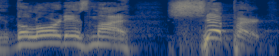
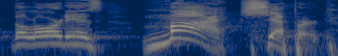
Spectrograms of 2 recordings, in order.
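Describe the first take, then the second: First: "Lord" pushed up with a rising lift; stress on Lord. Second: Slow take leaning hard on "my"; "my" lifted and drawn out, the rest light; stress on my. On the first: Preacher demonstrating the word "Lord" stressed. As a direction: lean into "Lord", let the line rise. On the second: Preacher showing a stress on "my" in the psalm. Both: Shown as a demonstration. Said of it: "You can emphasize any of those words".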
